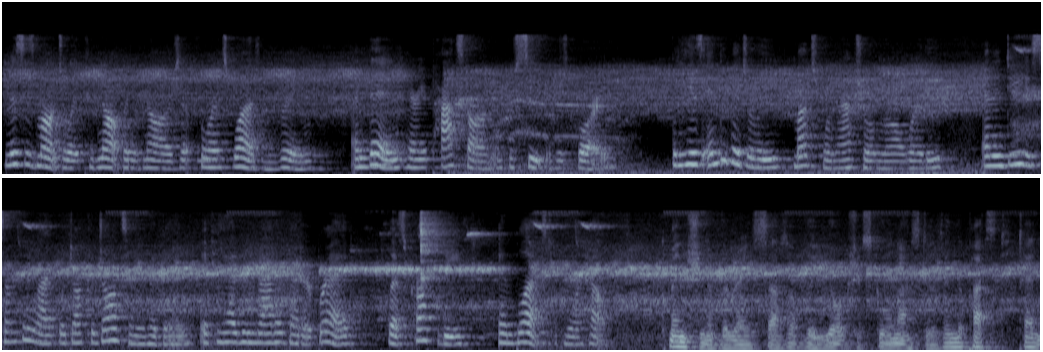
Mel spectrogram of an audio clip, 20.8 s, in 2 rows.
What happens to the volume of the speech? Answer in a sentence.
The loudness of the speech stays about the same.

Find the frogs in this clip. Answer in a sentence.
The frogs can be heard from 0.0 to 20.7 s.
